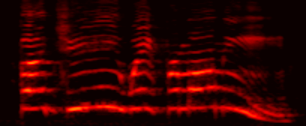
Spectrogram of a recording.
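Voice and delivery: very high, loud calling mother; hollering. A narrator's reading. Mother hollering after her running son, high and loud. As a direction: call after the running child.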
